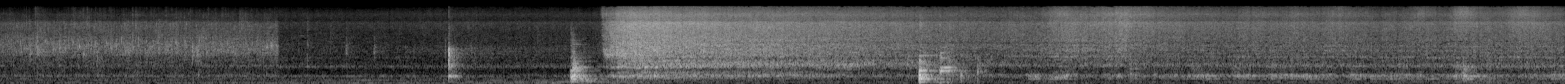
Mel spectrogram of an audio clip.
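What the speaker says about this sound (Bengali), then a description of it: "এখানে আমি পেঁয়াজগুলো ফ্রাই করতেছি" Onions frying in oil in a pan while cooking fish biryani, a continuous close sizzle that swells louder partway through, with a few sharp clanks of a utensil against the pan and no speech.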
